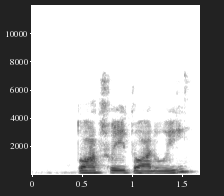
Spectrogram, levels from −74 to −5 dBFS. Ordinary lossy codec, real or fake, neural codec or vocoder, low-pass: Opus, 64 kbps; fake; codec, 16 kHz, 8 kbps, FreqCodec, smaller model; 7.2 kHz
